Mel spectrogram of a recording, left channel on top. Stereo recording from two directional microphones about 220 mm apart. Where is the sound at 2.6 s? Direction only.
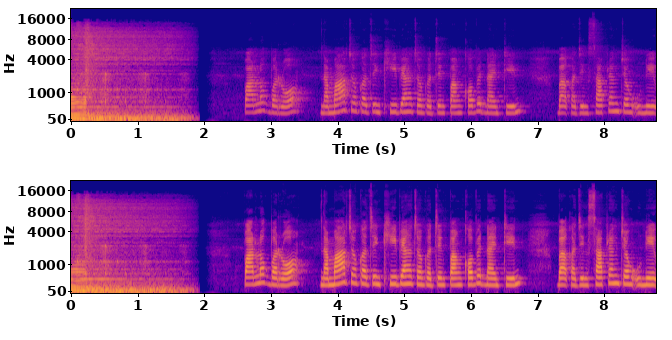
45° right (ahead or behind).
